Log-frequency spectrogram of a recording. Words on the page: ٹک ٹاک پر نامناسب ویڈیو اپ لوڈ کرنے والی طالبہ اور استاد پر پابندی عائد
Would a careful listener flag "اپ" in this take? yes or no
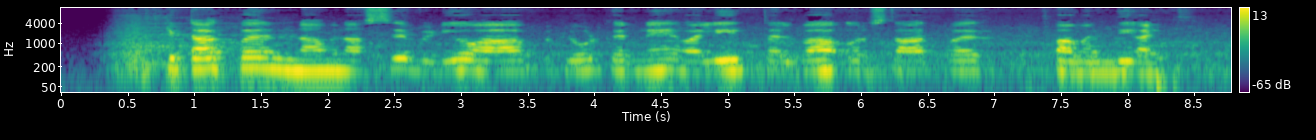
no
